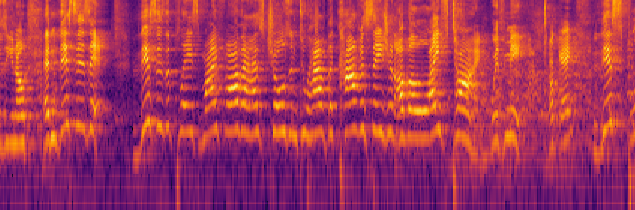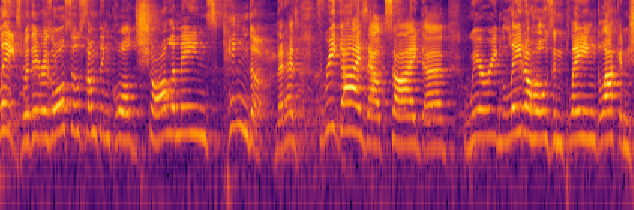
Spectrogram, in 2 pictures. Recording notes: In this hour we’ll travel around the country to hear stories from our live open mic StorySLAM events: Louisville, Kentucky; San Francisco; Burlington, Vermont; Portland, Oregon; as well as the birthplace of the Moth StorySlam, New York City.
